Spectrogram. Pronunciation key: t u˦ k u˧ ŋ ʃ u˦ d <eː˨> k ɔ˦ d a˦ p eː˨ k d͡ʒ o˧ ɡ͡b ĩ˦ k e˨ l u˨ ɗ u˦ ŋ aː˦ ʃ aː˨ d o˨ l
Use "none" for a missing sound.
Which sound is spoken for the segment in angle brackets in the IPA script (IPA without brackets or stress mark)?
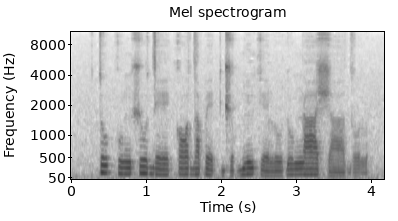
eː˧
